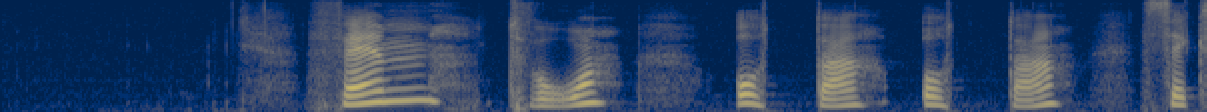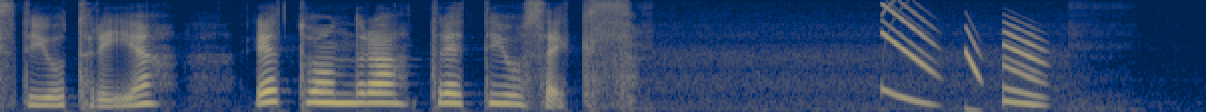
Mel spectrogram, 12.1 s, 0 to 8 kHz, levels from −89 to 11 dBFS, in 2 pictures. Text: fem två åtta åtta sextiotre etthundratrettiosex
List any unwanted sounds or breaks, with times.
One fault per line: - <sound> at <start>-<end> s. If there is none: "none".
- chirp at 10.4-11.3 s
